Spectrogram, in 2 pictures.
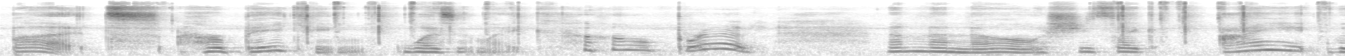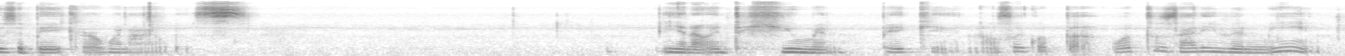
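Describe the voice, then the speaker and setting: A woman speaking softly in an ASMR roleplay as a gossipy survivor, rambling casually and wryly and often dropping into whispers. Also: fairly high pitch, expressive, a little slow, vocal fry, a little hiss or hum. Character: gossipy female bunker survivor in a zombie apocalypse. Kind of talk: soft-spoken ASMR, improvised gossipy storytelling.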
